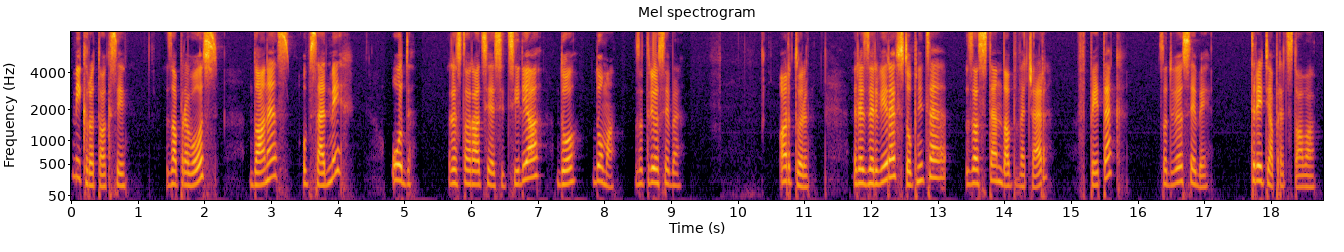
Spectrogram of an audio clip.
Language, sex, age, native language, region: Slovenian, female, 18-29, Slovenian, Drava region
